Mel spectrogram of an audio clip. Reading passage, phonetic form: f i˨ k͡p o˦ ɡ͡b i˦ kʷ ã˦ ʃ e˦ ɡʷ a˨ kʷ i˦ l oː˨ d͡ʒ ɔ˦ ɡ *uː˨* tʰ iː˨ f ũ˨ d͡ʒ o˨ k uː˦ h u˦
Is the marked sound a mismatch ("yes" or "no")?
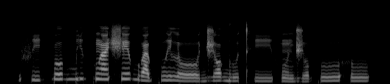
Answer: yes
